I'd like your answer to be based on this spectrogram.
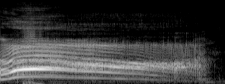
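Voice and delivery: high, loud, angry roaring yell. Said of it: "Spock gets mad. he's like".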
